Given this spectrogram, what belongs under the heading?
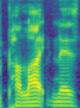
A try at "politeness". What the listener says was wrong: Okay, so again, politeness. We've got the glottal stop instead of politeness. Politeness. We've got this going back and forth. Between glottal stop, non-glottal stop.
